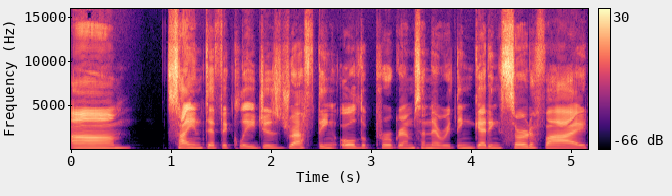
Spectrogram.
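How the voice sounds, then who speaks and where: Speaking at a moderate pace, a woman with a medium pitch and a bright, sharp tone keeps a monotone, flat intonation on a very clean recording with a silent background. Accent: Spanish. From Colombia (Bogota). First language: Spanish. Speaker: nonprofit founder. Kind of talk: interview.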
